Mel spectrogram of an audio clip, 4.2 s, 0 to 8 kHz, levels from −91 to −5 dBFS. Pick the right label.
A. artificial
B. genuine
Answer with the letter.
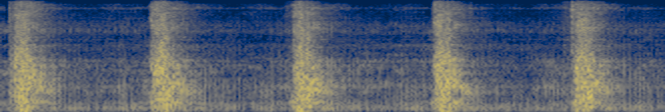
A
